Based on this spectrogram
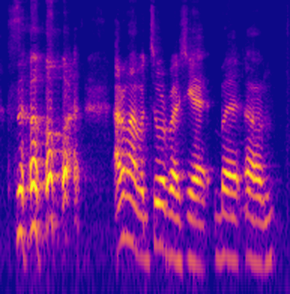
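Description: A woman talks in a very deep, low pitch. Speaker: guest. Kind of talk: casual talk on an online gathering. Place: home room. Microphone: video call.

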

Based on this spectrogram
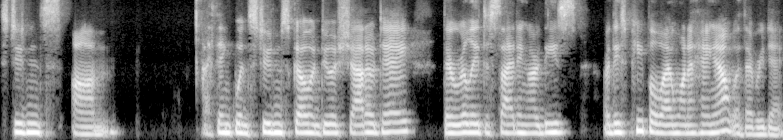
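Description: Over a quiet background, a woman talks at a fairly quick pace in a monotone, flat intonation. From Southern California. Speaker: school superintendent. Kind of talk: public meeting discussion; meeting discussion. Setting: video call. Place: home room. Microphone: video call.

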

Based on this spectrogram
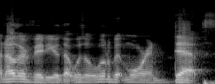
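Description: In a plain, everyday voice, a man talks at a moderate pace with a fairly low pitch and fairly even intonation over a quiet background. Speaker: podcast host. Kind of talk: casual podcast talk. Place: home room. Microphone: studio mic.

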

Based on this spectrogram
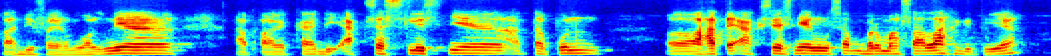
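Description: Fairly high-pitched male voice, its pitch varying in an ordinary way. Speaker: university lecturer. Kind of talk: lecture. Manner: casual with many fillers.

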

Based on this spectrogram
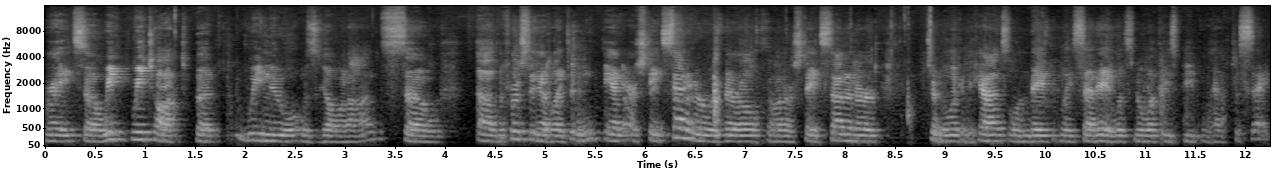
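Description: An ordinary speaking voice moves at a fairly quick pace, its intonation fairly even. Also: man, fairly high pitch for a man. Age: 60s. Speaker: local resident, public commenter. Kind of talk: public comment at board meeting. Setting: public board meeting hearing.

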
